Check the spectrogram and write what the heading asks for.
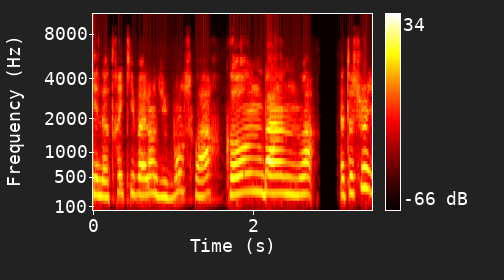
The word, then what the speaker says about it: konbanwa: Et maintenant le dernier qui est notre équivalent du bonsoir, konbanwa. Attention, il y a encore des N. Au ralenti, ça donne donc konbanwa.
